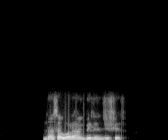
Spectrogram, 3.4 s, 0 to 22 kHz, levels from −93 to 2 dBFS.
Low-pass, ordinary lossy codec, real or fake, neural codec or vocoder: 7.2 kHz; Opus, 24 kbps; real; none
